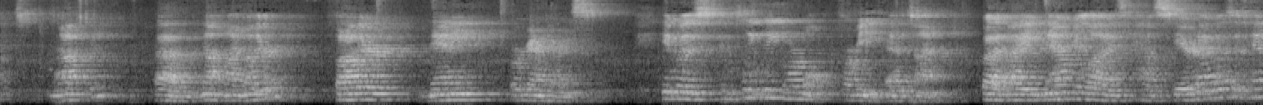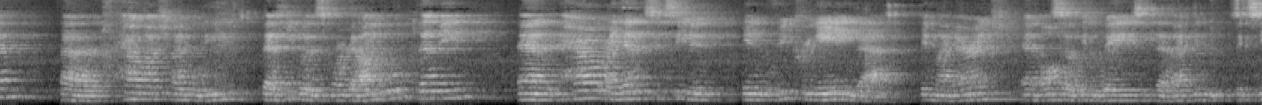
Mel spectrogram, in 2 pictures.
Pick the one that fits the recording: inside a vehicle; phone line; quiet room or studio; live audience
live audience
